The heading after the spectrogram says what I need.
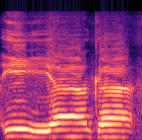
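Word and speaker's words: إِيَّاكَ: Di huruf iya-nya juga nih ada tasdid. Ini harus ditekan bacanya. Iya, seperti itu. Next ayat ke-6.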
